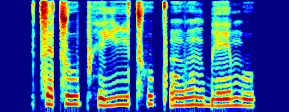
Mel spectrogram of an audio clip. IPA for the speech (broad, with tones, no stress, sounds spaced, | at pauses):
t͡s ɛ˦ t͡s uː˦ pʰ ɪ˨ j iː˦ tʰ u˦ kʼ ũ˨ β ũ˦ ɡ͡b eː˨˦ m u˨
